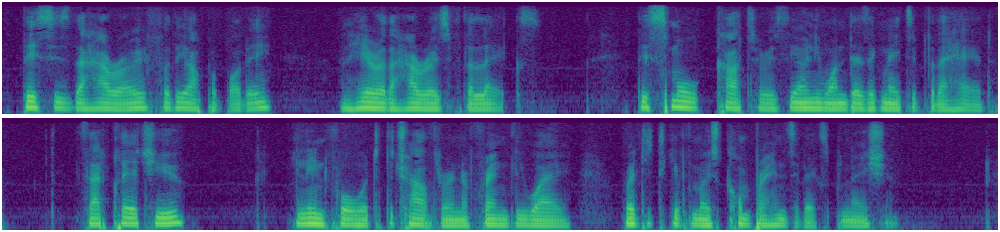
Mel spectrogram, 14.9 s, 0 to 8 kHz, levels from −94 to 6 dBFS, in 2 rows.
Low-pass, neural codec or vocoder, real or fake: 7.2 kHz; none; real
